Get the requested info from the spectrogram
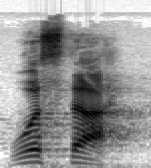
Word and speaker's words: Worcester: I'm sorry, but my wife Julie and our four kids also extend their love to you from Worcester. You just got to drop the R's. That's how you say it.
